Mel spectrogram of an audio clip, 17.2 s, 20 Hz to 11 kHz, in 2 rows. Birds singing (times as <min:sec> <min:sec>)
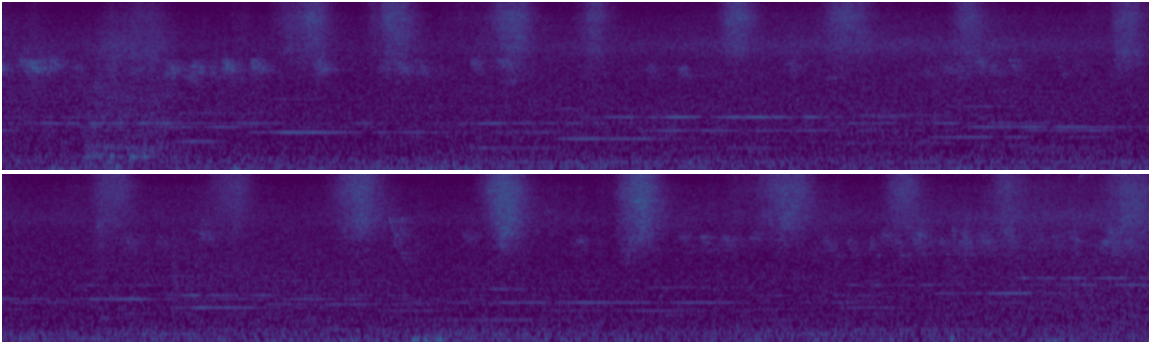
0:00.0 0:04.0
